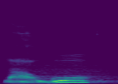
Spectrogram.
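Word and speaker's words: 老挝: บ้าน ของ เรา นั่น เอง นั้น ก็ คือ เหล่า โว้ ลา โว้ คือ ประเทศ เก่ง มาก ค่ะ คือ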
